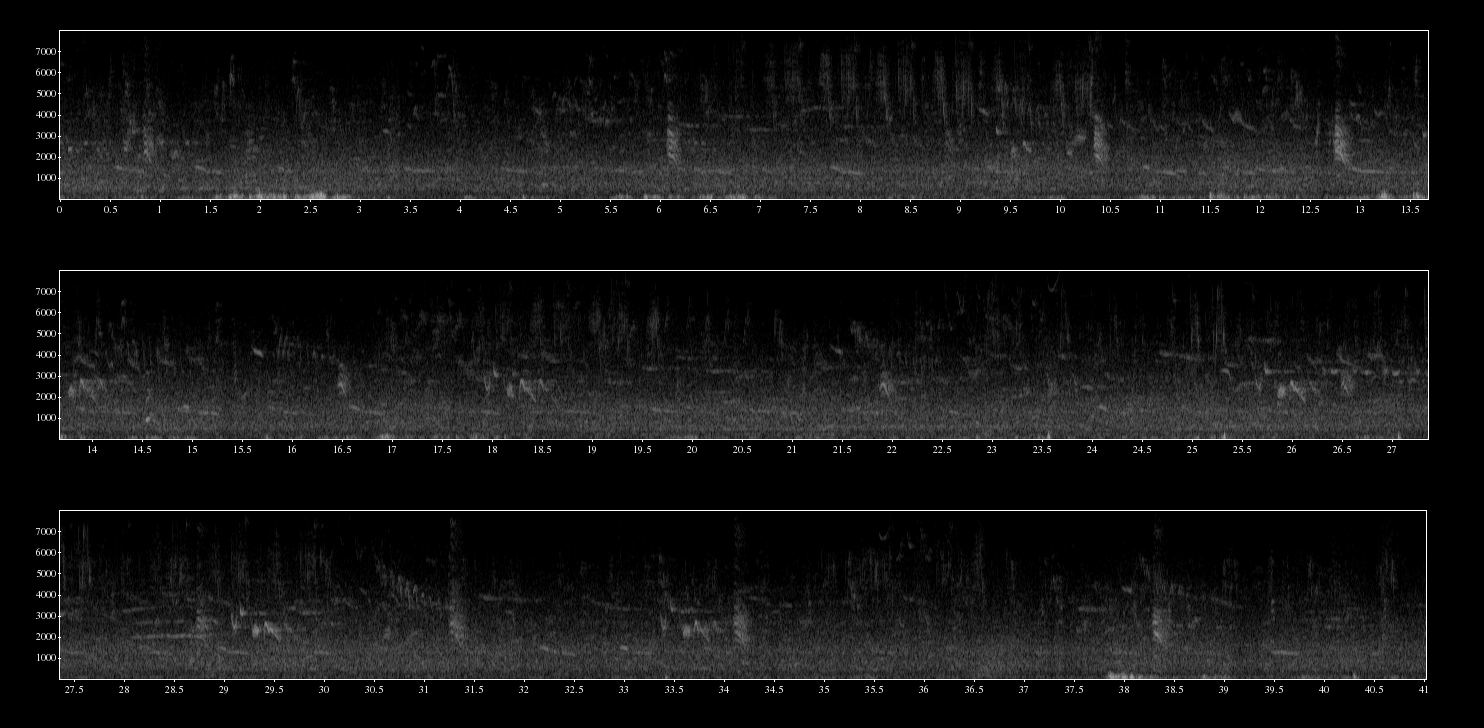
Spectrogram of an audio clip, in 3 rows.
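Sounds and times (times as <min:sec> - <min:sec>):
outdoor background noise: 0:00.0 - 0:41.0
low rumble on microphone: 0:37.8 - 0:39.0.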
